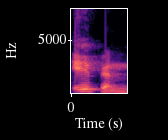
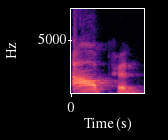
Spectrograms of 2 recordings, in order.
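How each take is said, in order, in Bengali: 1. আর্টিকেলটি 'ay' স্বরধ্বনির মতো উচ্চারিত হয়। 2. আর্টিকেলটি ছোট স্বরধ্বনি 'uh'-এর মতো উচ্চারিত হয়। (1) "এ পেন না" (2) "আই হ্যাভ আ পেন"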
